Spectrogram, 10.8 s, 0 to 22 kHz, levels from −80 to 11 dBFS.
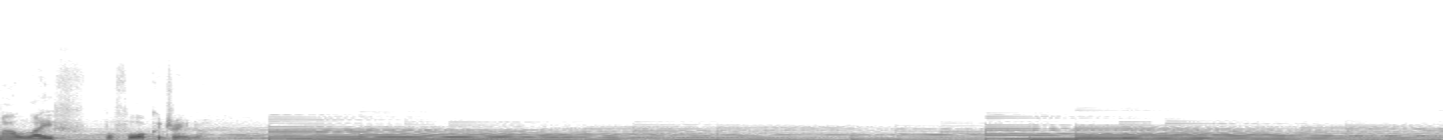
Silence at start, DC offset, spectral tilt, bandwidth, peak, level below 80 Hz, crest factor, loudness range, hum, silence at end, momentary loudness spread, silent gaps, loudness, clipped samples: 0 s; under 0.1%; -8 dB/octave; 12 kHz; -14 dBFS; -58 dBFS; 22 dB; 8 LU; none; 0 s; 15 LU; none; -37 LUFS; under 0.1%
